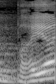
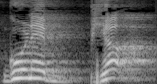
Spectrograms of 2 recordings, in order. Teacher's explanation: भ को आधा ही बोलना है, कोई भय नहीं बोलेगा। गुणे भ्य य पूरा य में अमिक्स किया और य में अ की मात्रा, इसलिए विसर्ग को पढ़ेंगे ह।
